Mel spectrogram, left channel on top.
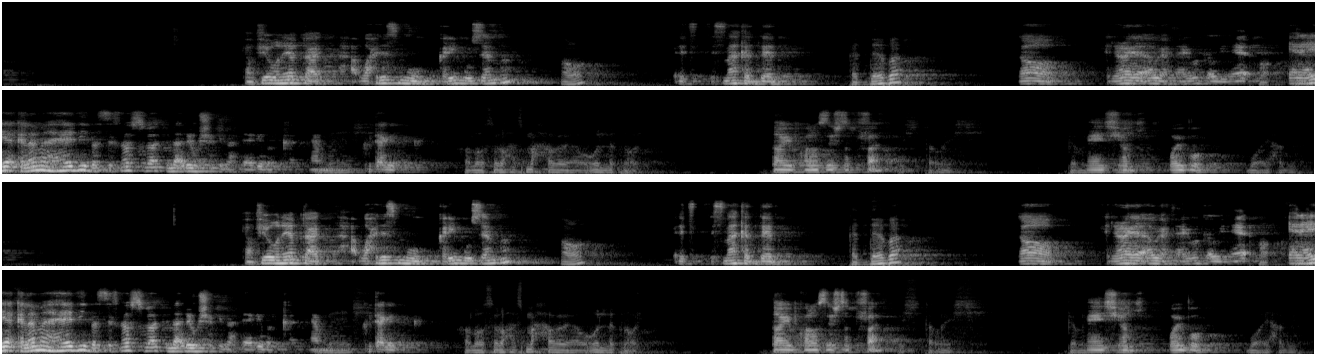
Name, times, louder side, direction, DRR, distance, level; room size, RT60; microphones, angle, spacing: voice 1, 2.4-5.1 6.7-6.8 7.1-7.8 10.2-10.6 11.0-12.5 12.9-17.1 20.8-22.0 24.0-24.5 24.8-25.2, right 2 dB, 65° right, 6 dB, 2.1 m, -25 dB
voice 2, 8.5-9.1 11.3-11.4 12.6-13.2 16.2-16.8 17.7-19.5 22.1-23.0 23.8-24.0 25.6-26.1, right 1 dB, 40° right, 6 dB, 1.3 m, -35 dB
30.0 x 24.0 x 6.8 m, 1.1 s
head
